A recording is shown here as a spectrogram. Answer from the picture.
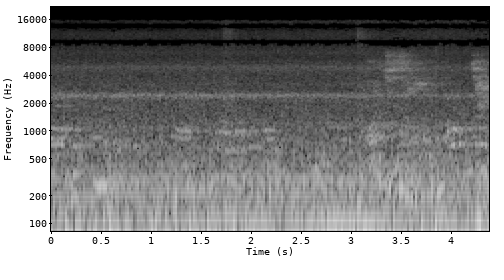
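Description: A train running at a station platform, heard from the escalator: a steady low rumble, with a high hissing or squealing noise coming in near the end.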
